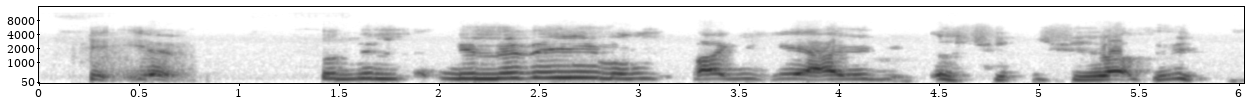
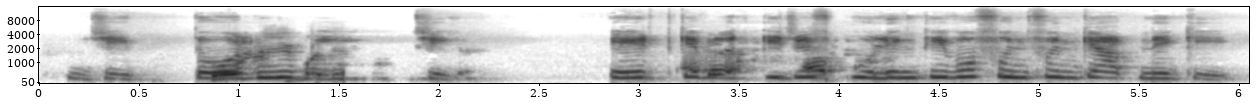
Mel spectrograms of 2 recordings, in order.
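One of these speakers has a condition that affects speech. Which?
The first: cerebral palsy; cerebral palsy, brain vein problem, balance affected; diagnosed age two, now runs 10 km races; could not speak as a child.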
